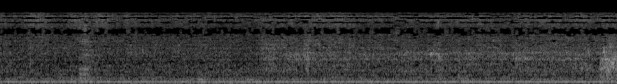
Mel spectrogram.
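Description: Chopped green onions frying in hot oil in a stainless steel pan: a steady sizzle, with a spatula stirring through them in the second half.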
